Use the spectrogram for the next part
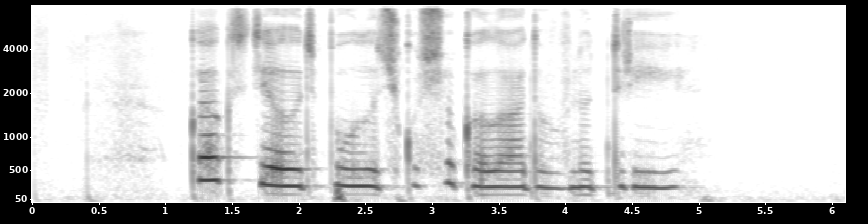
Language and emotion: Russian, sad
